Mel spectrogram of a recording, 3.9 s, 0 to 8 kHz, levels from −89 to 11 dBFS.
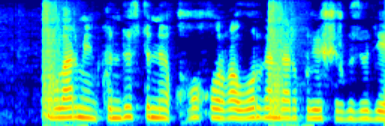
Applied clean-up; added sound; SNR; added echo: classical method log-MMSE.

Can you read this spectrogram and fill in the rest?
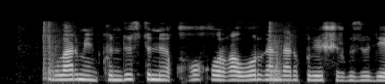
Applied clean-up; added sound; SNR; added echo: neural mask model RNNoise.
